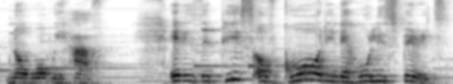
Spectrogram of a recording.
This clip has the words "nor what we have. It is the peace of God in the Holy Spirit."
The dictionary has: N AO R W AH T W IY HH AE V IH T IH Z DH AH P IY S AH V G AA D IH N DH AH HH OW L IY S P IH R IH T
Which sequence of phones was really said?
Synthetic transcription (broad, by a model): N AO W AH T W IY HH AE V IH T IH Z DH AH P IY S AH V G AA D IH N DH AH HH OW L IY S P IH R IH T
